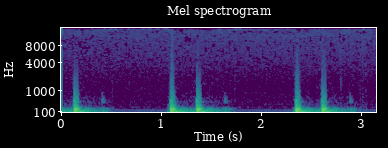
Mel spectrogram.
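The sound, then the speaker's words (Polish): Human heartbeat of a man in his forties or fifties: low, muffled thumps in a slow, regular rhythm, the later beats heard as clear lub-dub pairs, with nothing else in the background. “Tak bije serce Piotra Franczewskiego.”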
